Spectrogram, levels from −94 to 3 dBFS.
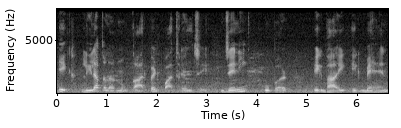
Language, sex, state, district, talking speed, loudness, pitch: Gujarati, male, Gujarat, Gandhinagar, 115 wpm, -19 LUFS, 145 Hz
